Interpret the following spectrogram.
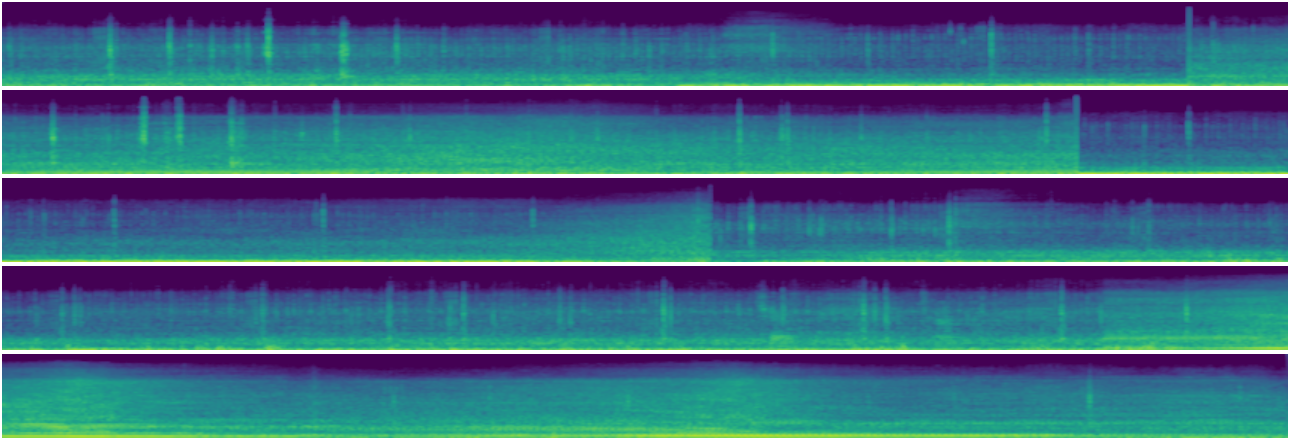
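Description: Wind buffeting the microphone of a bicycle-mounted camera on a moving road bike: a low rumble that surges in gusts, with scattered small clicks. Near the end a motor vehicle's engine passes close by, rising and falling twice.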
